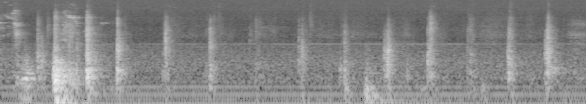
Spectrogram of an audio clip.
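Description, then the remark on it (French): A heavy rattle and clunk as a bedroom door is unlatched and pushed open, followed by a steady series of sharp, evenly spaced clicks or taps. No one speaks. “Laurent ouvre une porte.”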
